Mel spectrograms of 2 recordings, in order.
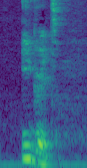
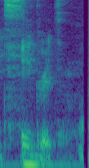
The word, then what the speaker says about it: Ygritte: I don't think it's Irene. I think you're saying it wrong. – Yeah. Irene? – Fact check number two. Rose Leslie's, you see, and her name. – Character in Game of Thrones. It's Ygritte.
